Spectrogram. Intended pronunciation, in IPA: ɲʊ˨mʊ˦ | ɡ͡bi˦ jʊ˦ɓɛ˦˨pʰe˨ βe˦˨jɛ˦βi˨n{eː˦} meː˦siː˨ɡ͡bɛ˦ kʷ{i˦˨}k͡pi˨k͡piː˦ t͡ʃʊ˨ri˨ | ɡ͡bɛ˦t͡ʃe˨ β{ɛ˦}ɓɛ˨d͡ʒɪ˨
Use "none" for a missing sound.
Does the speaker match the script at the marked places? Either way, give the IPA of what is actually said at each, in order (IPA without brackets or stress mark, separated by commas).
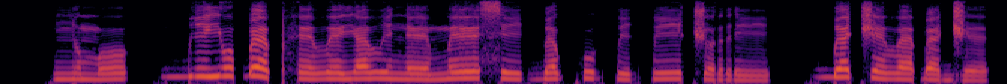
eː˨, i˦˨, ɛ˨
